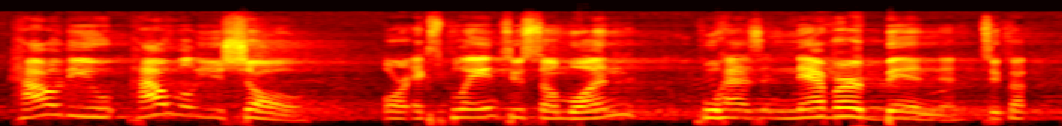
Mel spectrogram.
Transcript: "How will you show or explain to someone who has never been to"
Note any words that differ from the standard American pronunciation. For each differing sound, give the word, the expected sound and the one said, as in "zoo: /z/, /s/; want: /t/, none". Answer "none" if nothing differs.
none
